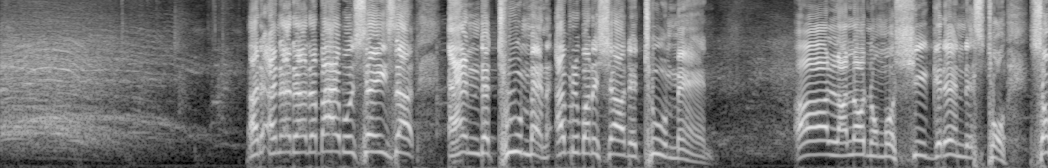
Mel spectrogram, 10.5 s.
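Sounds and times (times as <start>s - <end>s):
church congregation shouting yay: 0.0s - 2.4s
speech: 2.5s - 7.2s, 7.9s - 10.4s.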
